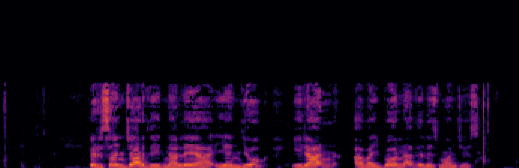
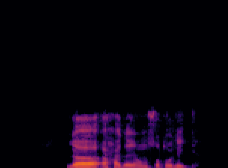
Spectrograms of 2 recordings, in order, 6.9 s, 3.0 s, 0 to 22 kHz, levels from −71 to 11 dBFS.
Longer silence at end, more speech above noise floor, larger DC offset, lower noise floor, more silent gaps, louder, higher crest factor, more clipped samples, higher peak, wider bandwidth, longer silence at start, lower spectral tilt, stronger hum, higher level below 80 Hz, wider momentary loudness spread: about the same, 0.45 s vs 0.55 s; second, 37 dB vs 55 dB; neither; second, -58 dBFS vs -79 dBFS; neither; about the same, -22 LUFS vs -24 LUFS; about the same, 18 dB vs 20 dB; neither; about the same, -6 dBFS vs -6 dBFS; first, 11.5 kHz vs 8 kHz; second, 0.05 s vs 0.9 s; second, -2.5 dB/octave vs -4 dB/octave; neither; second, -66 dBFS vs -60 dBFS; about the same, 14 LU vs 15 LU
